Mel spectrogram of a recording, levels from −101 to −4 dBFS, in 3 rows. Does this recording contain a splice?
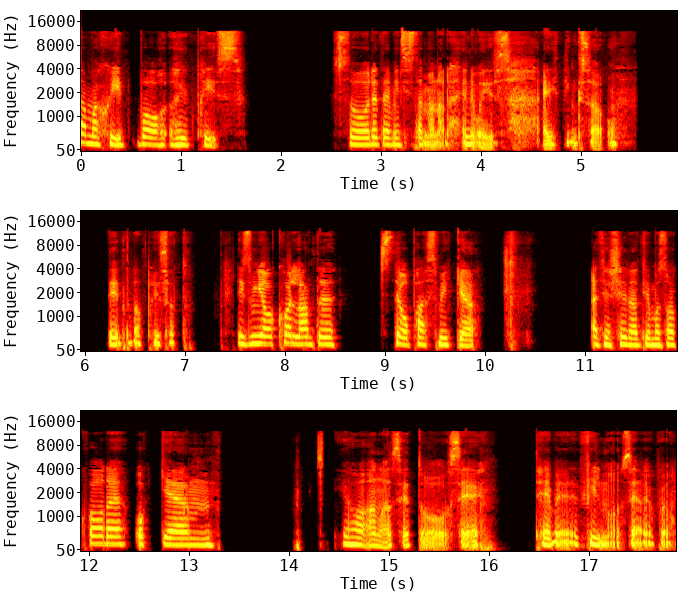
no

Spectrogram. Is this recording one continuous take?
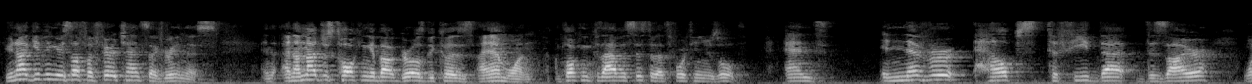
no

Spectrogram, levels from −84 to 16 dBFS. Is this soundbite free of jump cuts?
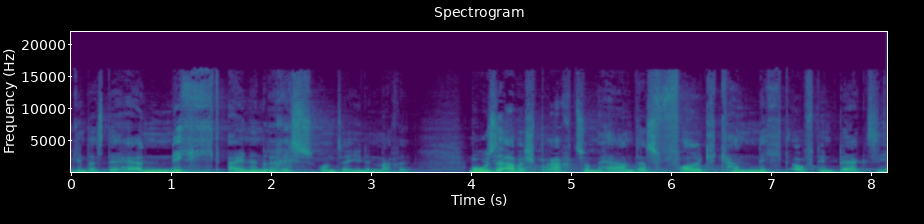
yes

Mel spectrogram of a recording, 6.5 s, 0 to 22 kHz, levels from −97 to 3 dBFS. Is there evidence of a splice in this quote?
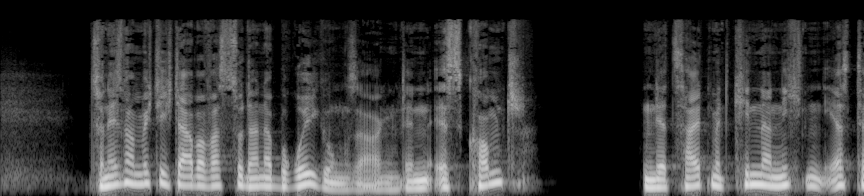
no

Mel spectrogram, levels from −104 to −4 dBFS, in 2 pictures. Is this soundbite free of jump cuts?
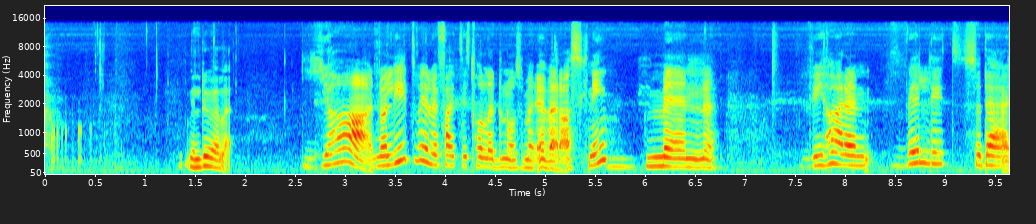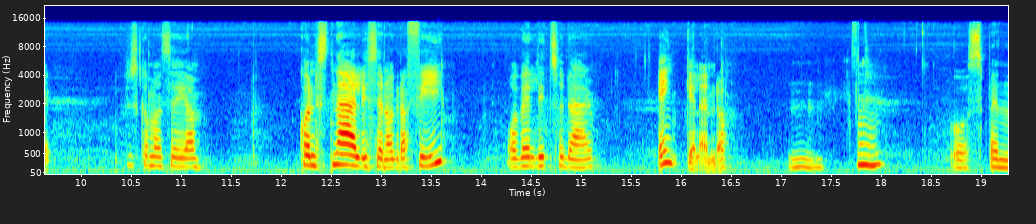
yes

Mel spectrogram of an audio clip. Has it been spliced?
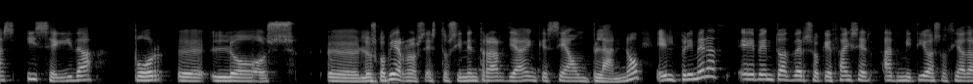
yes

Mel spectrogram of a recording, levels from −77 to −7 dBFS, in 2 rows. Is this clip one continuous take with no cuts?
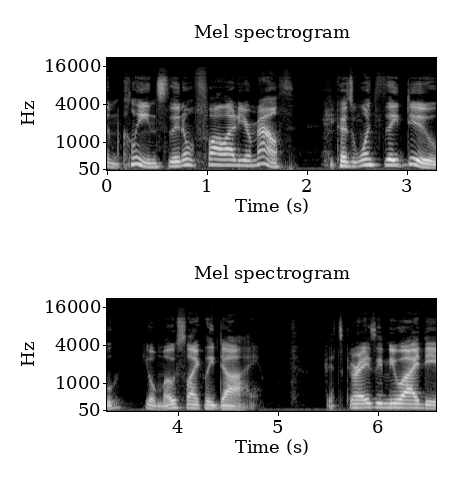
no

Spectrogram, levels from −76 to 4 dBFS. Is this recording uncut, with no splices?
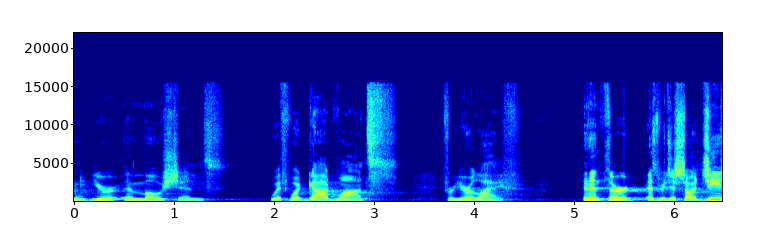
yes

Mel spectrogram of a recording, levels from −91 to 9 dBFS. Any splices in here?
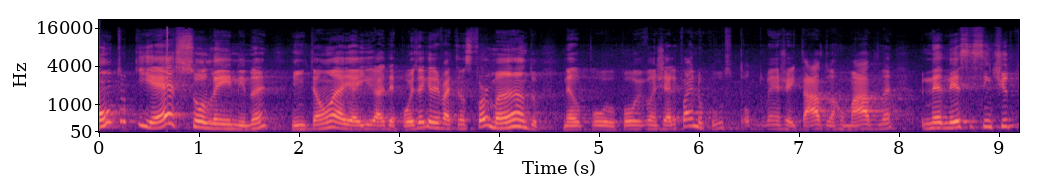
no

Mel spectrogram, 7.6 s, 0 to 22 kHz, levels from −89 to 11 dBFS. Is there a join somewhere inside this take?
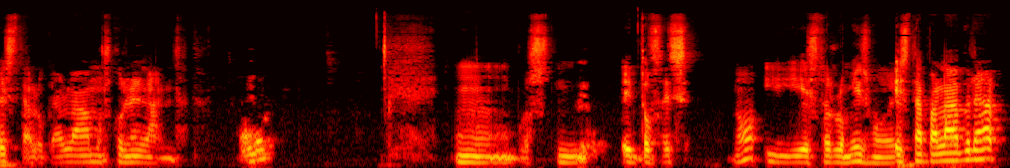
yes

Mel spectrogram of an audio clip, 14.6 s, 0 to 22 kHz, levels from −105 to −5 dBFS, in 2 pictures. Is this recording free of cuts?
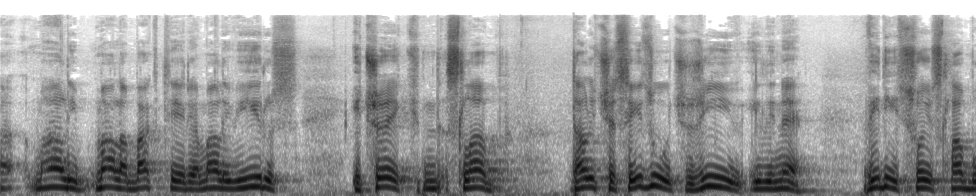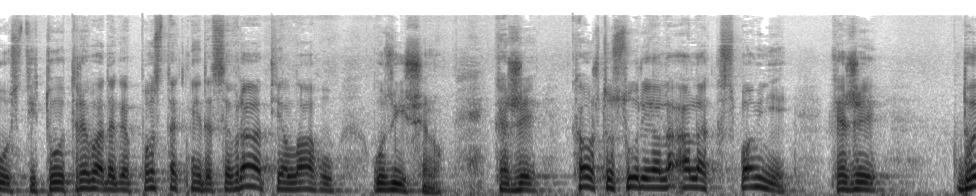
no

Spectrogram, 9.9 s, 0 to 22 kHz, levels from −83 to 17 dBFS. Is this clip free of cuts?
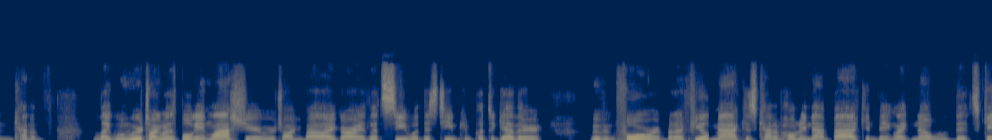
no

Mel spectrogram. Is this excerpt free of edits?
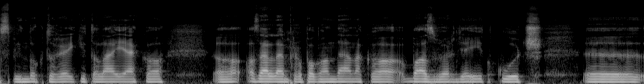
no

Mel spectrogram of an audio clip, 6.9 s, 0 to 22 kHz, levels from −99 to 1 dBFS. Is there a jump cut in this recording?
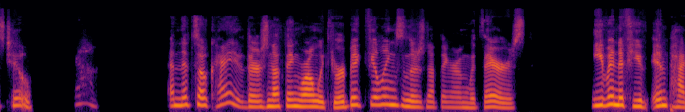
no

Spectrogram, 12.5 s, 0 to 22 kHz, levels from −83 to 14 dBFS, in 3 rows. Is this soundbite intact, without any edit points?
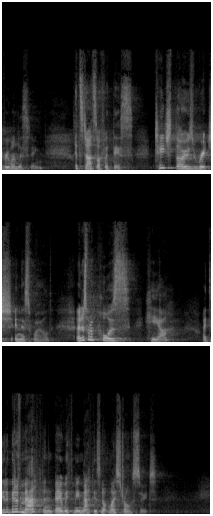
no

